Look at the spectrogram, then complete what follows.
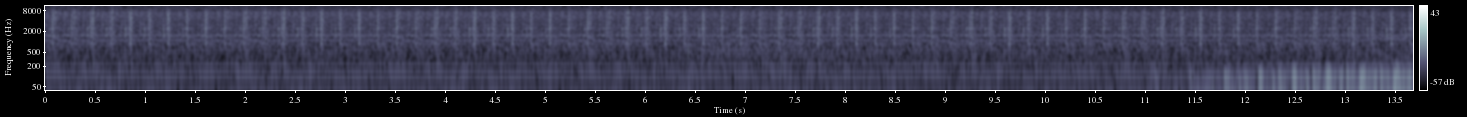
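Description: Electronic music played on hardware synthesizers and drum machines: a fast, even clicking pulse, about five a second, over steady tones. A loud, deep bass tone comes in near the end and the music swells.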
